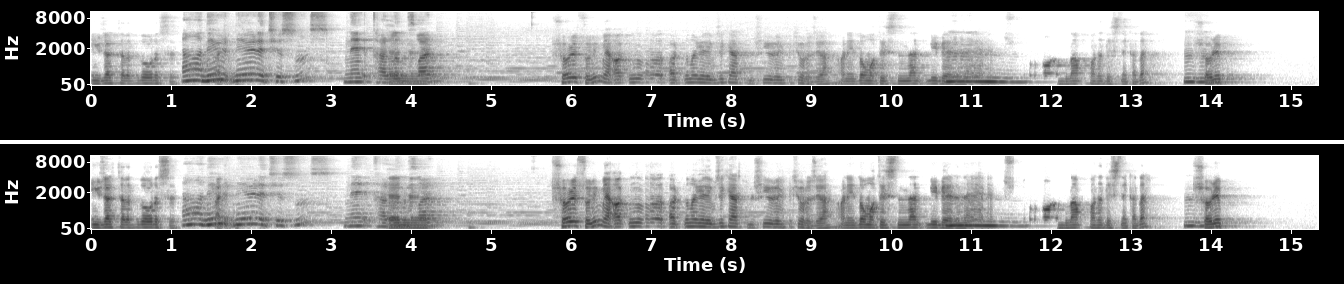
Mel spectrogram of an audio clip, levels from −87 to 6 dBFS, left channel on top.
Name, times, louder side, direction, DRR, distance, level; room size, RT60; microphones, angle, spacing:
voice 1, 0.0-1.1 1.5-1.7 3.7-4.2 5.8-11.2 11.9-13.3 13.8-14.1, right 6 dB, 70° right, 0.4 m, -27 dB
voice 2, 1.1-4.4 10.7-11.8 13.7-14.1, equal, 70° left, 1.2 m, -26 dB
sound 1, 1.2-9.2, left 1 dB, 50° left, 3.1 m, -49 dB
19.5 x 6.9 x 4.2 m
head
